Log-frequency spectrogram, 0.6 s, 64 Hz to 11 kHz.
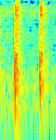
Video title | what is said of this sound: DBPOWER 10 5 Inch Portable DVD Player Review | I'm worried about how cheap it sounds. I mean, can you hear that? It's hollow and rattly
